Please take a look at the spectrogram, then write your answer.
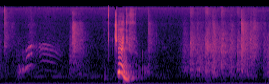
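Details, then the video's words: A kitten gives two meows: a short, thin, wavering cry, then a louder one that drops sharply in pitch. Soft murmuring human speech follows in a quiet room. "Cute kitten meows"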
